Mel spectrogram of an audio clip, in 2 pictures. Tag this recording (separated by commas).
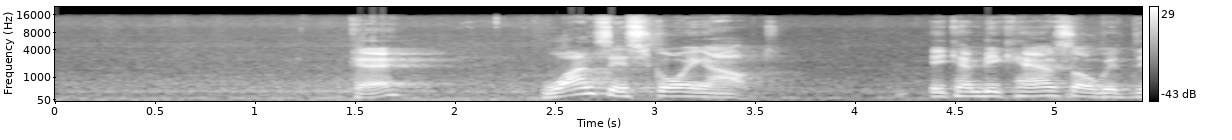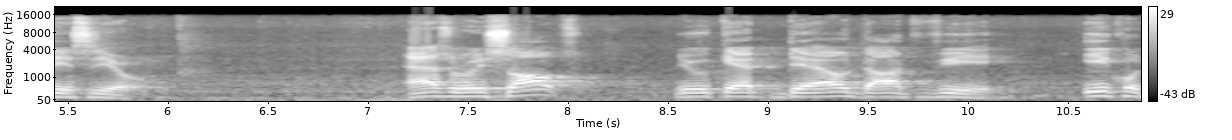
inside a small room, Speech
